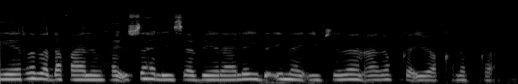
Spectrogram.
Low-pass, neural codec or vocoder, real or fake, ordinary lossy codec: 10.8 kHz; none; real; MP3, 64 kbps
